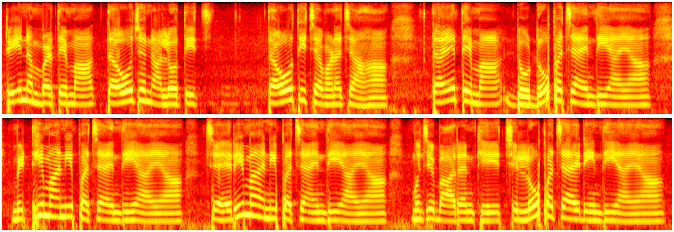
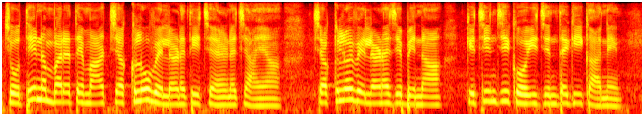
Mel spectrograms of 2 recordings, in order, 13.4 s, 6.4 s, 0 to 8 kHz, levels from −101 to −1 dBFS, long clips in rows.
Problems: constant background noise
